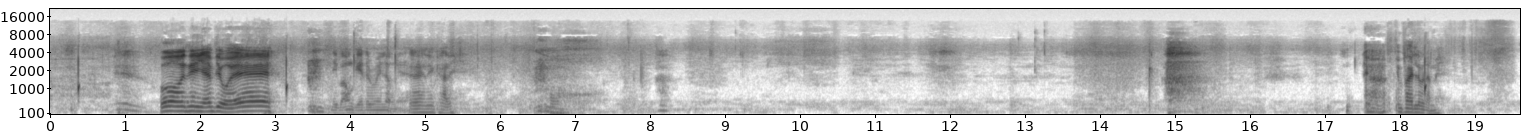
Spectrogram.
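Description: A young man talks casually close to a phone microphone.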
